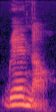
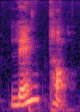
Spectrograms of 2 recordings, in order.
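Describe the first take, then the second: First: The t is dropped; n links into the vowel. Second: The t sound is pronounced after the n. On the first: "T 발음을 안 하고 그대로 N 발음을 어로 넘길게요" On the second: "그냥 렌터 이렇게 하시면 되는데"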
